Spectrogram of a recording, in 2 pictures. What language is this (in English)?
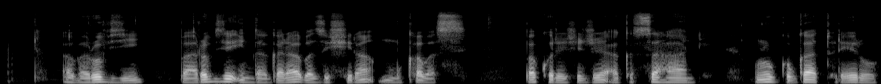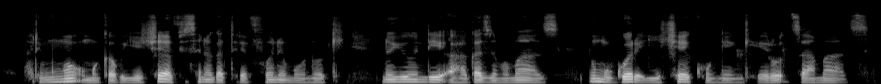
Rundi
